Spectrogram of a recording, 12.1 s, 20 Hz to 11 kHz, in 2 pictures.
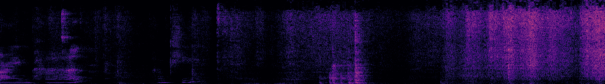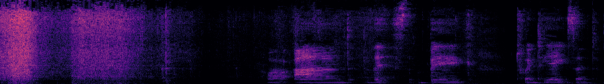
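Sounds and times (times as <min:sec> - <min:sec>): packaging rustling and scraping: 0:02.2 - 0:10.0.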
